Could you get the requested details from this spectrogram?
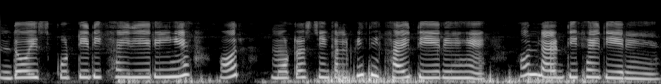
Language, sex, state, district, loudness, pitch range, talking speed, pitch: Chhattisgarhi, female, Chhattisgarh, Raigarh, -15 LUFS, 275-335 Hz, 170 wpm, 310 Hz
